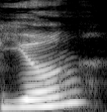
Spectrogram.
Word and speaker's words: Jung: jung on apple podcasts just be sure to pronounce jung with a hard j links to amazon's new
